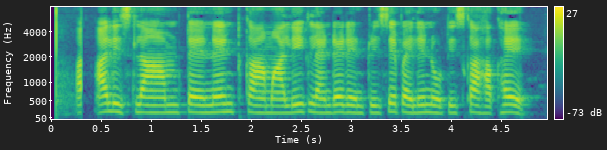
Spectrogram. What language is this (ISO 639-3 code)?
urd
